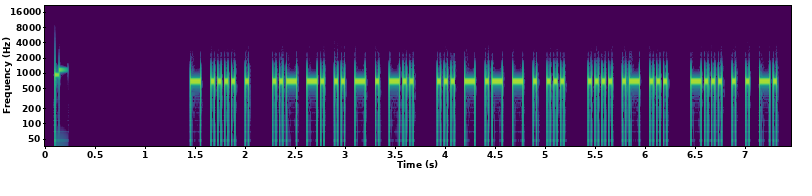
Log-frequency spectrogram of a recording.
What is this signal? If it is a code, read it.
Morse code, heard as a keyed tone, about 34 wpm, 700 Hz. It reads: THE UNITED STATES HAS BEEN
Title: Sets of 5 Words Encore2 35wpm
